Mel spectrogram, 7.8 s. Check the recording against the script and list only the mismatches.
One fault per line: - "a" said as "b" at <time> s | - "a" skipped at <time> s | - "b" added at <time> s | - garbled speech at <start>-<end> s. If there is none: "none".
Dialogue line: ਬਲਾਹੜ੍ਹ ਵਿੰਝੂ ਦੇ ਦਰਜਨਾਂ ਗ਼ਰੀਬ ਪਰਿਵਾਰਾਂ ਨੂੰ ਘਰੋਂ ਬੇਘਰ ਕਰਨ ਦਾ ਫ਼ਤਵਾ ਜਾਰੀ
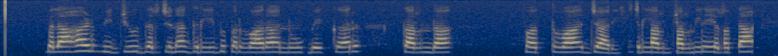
- "ਦੇ" skipped at 1.4 s
- "ਘਰੋਂ" skipped at 3.0 s
- garbled speech at 6.3-7.6 s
